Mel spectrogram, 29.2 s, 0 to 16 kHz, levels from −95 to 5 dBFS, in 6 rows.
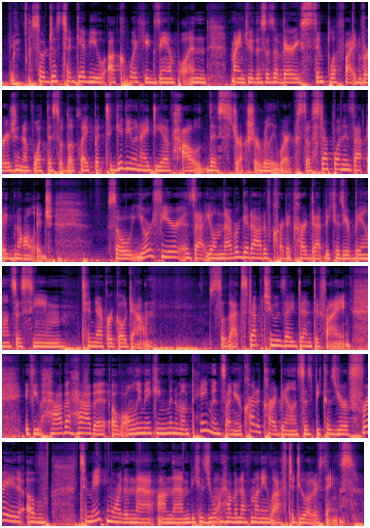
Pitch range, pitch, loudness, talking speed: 150-195 Hz, 175 Hz, -19 LUFS, 215 wpm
